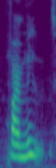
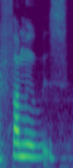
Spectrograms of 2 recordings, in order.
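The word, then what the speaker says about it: Fameuse: Thin skinned, roundish, ruby red, medium- small farmuz or famuz. Yes, not farm. Famuz f a mus.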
